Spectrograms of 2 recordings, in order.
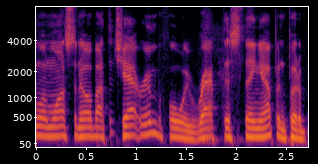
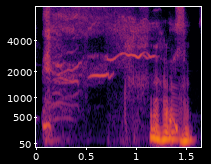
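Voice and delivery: laughter; 4 dB quieter than usual. Real, not acted. Laughing at own story.

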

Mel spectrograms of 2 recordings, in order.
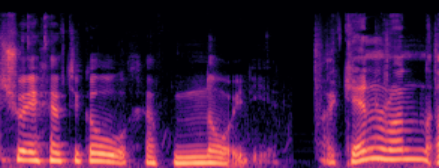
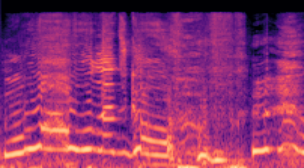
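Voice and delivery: startled shouting; 11 semitones higher, slower than usual. Real, not acted. Gamer spotting a monster, high shouted alarm. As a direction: shriek and bolt away. Startled then thrilled cry.

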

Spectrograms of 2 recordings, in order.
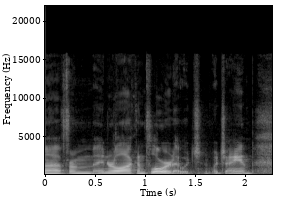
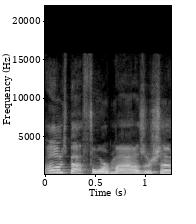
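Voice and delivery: high-pitched, louder country Florida twang; rural Florida accent; 11 semitones higher, 5 dB louder than usual. Retold or imitated. Caller guessing his distance from the car, rural Florida accent. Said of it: "talk like that all the time in my natural accent".

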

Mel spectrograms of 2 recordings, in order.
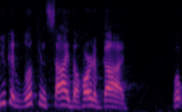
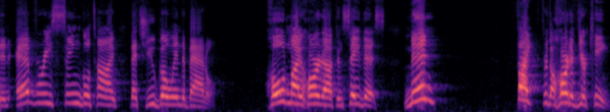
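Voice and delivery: rousing battle cry; 3 semitones higher, 8 dB louder than usual. Retold or imitated. King's battle cry quoted.

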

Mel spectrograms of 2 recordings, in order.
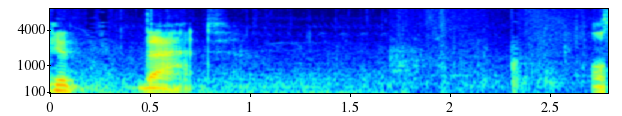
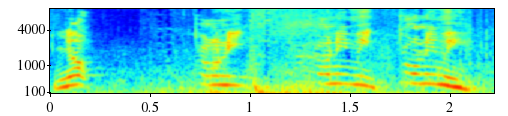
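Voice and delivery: panicked pleading. Real, not acted. Pleading with a spider.

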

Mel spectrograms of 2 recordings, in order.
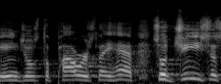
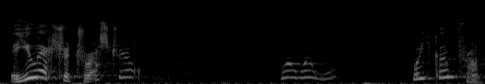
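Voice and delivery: soft stammering frightened governor; frightened Pilate; 3 semitones higher, 13 dB quieter than usual. Acted. Preacher voicing a frightened Pilate to Jesus, quiet stammer. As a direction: stutter it like a scared man. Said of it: "Very afraid".

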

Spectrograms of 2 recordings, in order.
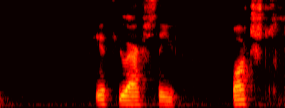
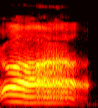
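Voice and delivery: pained yelp; 6 semitones higher, 16 dB louder than usual. Retold or imitated. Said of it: "And you'll go like".

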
